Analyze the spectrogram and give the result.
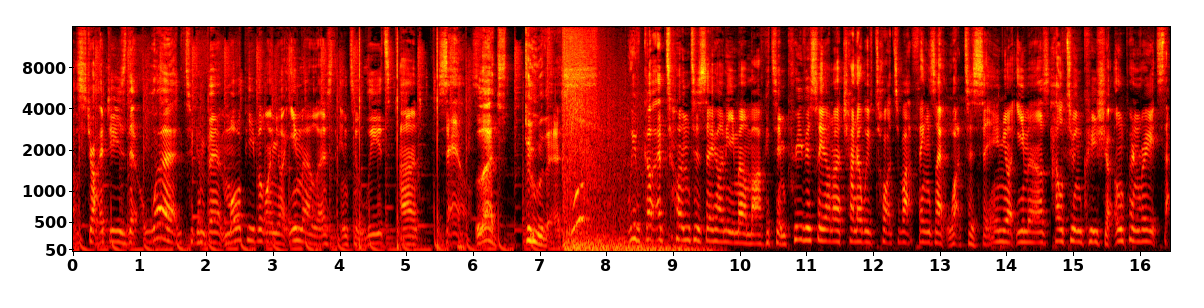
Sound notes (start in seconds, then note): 7.2 explosion booms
